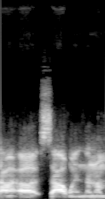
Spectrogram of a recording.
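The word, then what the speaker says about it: Samhain: not how it's meant to be pronounced it's pronounced s uh sin and I'm like then change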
